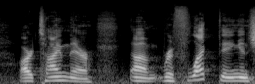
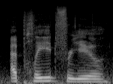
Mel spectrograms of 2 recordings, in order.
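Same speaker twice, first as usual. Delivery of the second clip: softer, slow pleading; earnest plea; 4 semitones lower, 6 dB quieter, slower than usual. Real, not acted. Pastor pleading with his congregation, softer and slow. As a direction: plead gently.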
